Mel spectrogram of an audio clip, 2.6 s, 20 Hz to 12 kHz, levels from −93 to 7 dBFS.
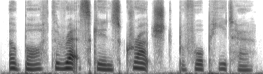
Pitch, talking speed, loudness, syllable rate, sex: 185 Hz, 135 wpm, -21 LUFS, 5.4 syllables/s, female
